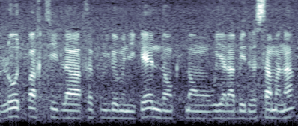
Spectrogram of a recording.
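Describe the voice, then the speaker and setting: A man's monotone, flat intonation over noticeable background noise. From Dominican Republic, Cabarete. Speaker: travel vlogger. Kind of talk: casual vlog talk to camera. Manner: halting, self-correcting.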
